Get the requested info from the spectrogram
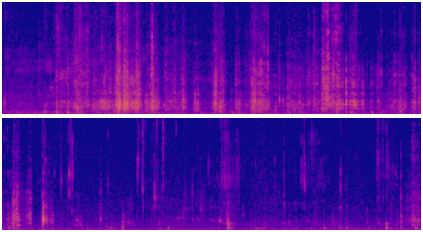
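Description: Faint close-miked chewing of McDonald's French fries: soft mouth clicks and light crunches, busiest in the first half and thinning out after about five seconds.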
